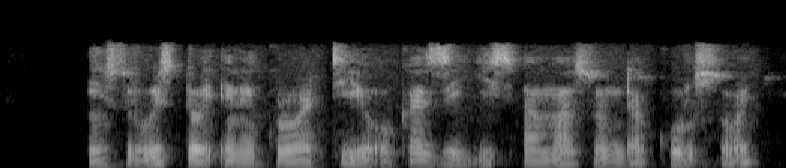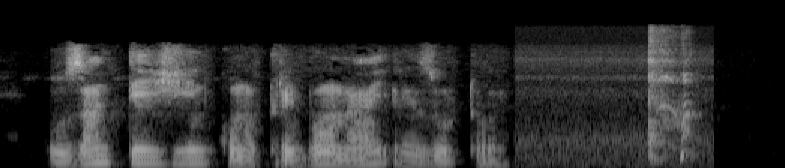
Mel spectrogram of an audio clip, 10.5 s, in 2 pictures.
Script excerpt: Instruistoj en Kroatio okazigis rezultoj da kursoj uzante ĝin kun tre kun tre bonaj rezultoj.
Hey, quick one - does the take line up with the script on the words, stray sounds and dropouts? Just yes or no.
no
